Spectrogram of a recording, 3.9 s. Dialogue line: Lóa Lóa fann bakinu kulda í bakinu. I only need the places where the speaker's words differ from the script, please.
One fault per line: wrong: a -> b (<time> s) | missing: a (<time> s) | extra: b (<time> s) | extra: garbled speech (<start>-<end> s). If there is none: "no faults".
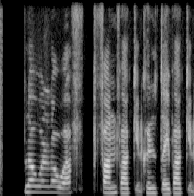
no faults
